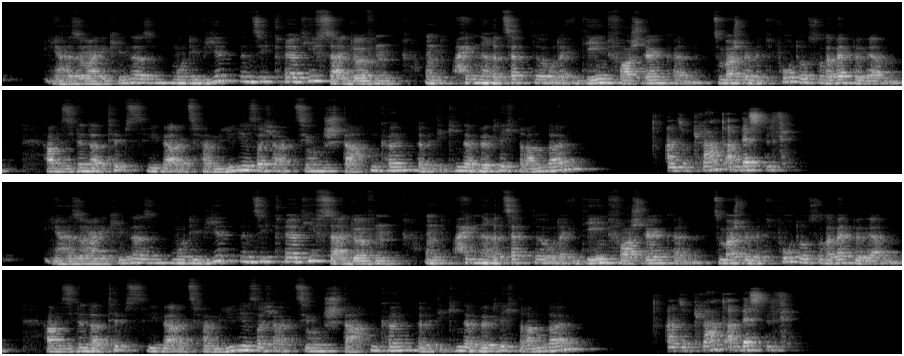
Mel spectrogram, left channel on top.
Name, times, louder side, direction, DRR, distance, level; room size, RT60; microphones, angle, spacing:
voice 1, 0.4-3.8 4.2-8.9 9.4-14.7, left 1 dB, 25° left, -4 dB, 2.4 m, -22 dB
voice 2, 15.6-16.8, left 1 dB, 85° left, -4 dB, 3.3 m, -22 dB
7.8 x 7.1 x 2.2 m, 0.42 s
head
